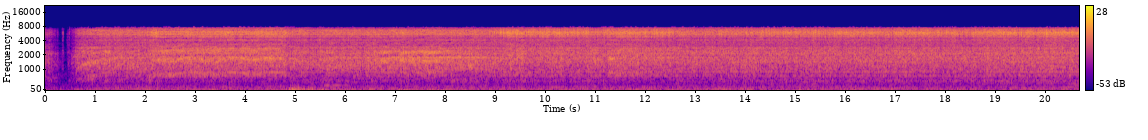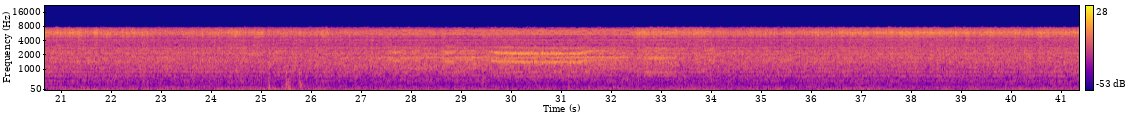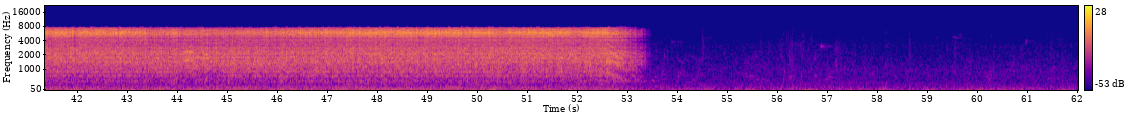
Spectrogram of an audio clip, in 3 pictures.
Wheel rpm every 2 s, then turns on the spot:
110, 220, 230, 220, 230, 230, 230, 230, 230, 230, 230, 230, 230, 230, 220, 210, 230, 230, 230, 230, 230, 230, 230, 230, 230, 240, 120, 0, 0, 0, 0.
none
